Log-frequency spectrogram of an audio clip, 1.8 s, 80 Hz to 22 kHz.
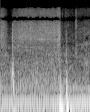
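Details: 2011 Hyundai i30 1.6 automatic, claimed 76,000 km, long stored before dismantling: a steady low power-window motor hum runs evenly through the travel with a couple of soft clunks and no strain or grinding; the window works normally.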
